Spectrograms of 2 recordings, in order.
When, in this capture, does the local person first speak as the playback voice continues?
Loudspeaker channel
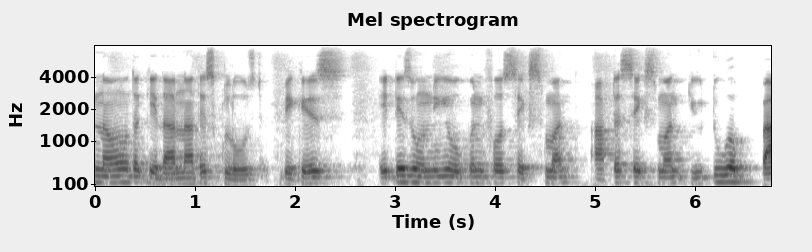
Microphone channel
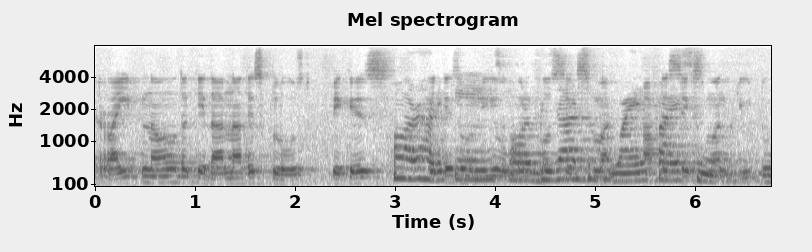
3.0 s

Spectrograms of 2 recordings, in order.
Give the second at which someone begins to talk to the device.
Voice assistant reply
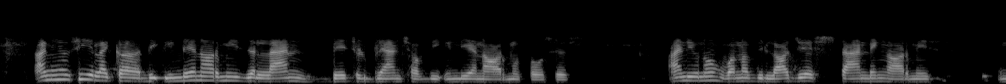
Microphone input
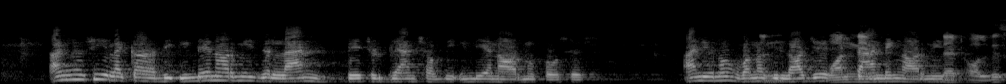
7.6 s

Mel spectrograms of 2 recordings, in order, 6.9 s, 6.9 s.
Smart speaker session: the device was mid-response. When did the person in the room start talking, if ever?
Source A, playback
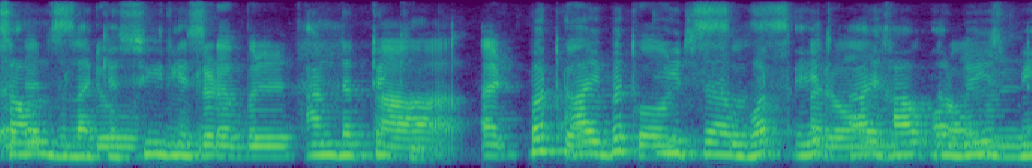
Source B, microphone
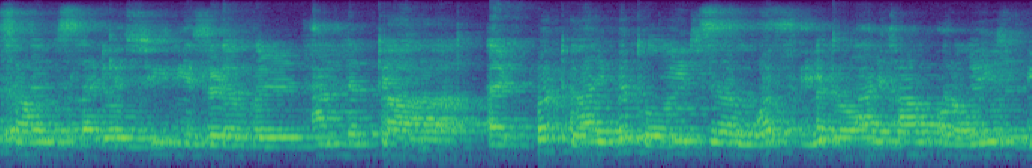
none

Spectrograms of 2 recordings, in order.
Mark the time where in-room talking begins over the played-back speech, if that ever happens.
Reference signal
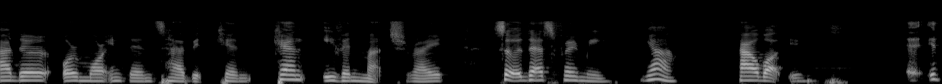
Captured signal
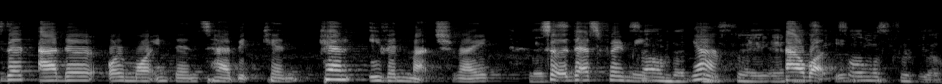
5.3 s

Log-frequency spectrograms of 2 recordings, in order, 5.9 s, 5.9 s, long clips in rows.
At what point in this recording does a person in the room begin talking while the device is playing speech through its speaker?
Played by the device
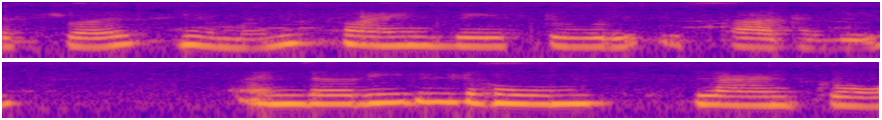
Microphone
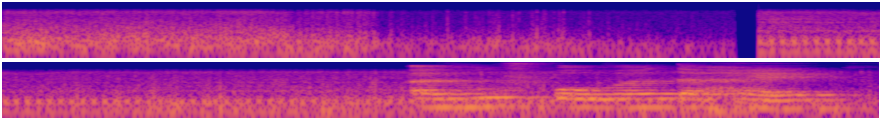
4.3 s

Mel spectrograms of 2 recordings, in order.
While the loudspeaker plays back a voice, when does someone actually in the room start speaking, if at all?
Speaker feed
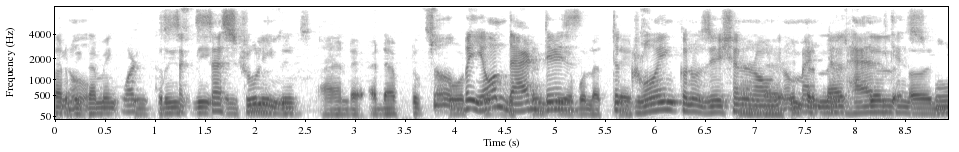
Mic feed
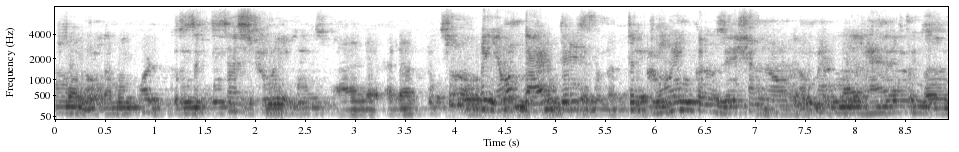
none

